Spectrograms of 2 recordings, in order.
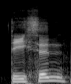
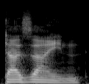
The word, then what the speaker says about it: Dasein: part being announced as Dasein. No, sorry, it's a German word and it's pronounced Dasein.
